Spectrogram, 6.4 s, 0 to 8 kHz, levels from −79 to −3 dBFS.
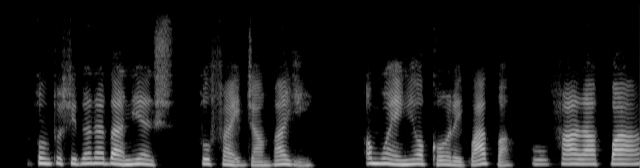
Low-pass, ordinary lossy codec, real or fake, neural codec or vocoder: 7.2 kHz; none; fake; codec, 16 kHz, 0.5 kbps, FunCodec, trained on LibriTTS, 25 frames a second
